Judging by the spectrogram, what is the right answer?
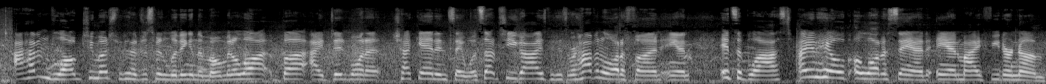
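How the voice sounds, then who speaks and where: A woman talks at a very fast pace with hardly any pauses and ordinary pitch variation, her sound dry with no echo amid noticeable background noise. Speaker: vlogger. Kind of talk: casual vlog chat. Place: beach. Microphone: phone near.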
